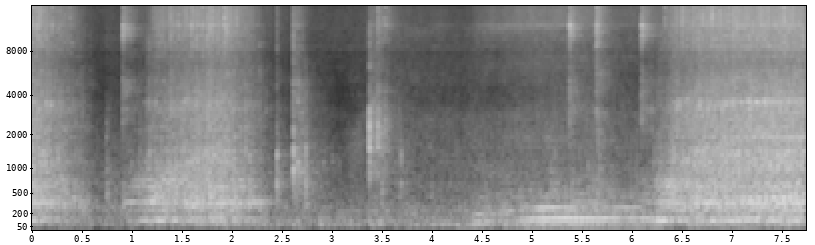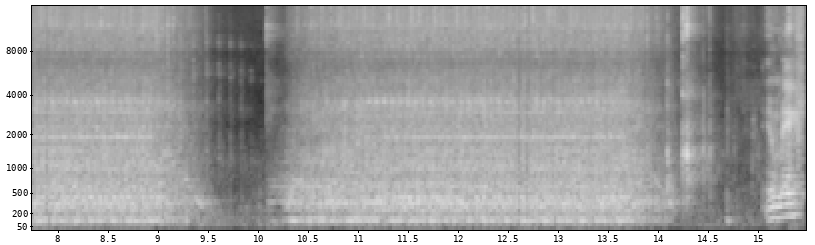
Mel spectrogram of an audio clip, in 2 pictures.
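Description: A sewing machine runs a zigzag stretch stitch on stretchy fabric for a summer top, with long loud steady runs that stop and start between short pauses.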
